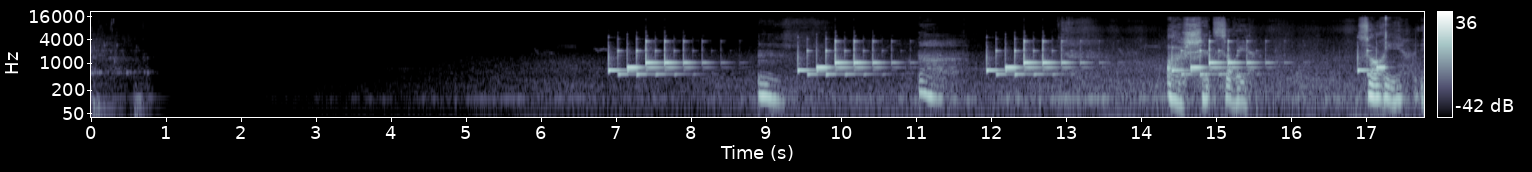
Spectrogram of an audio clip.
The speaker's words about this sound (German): hatte den Wecker noch gestellt.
